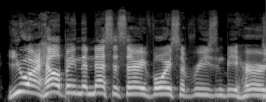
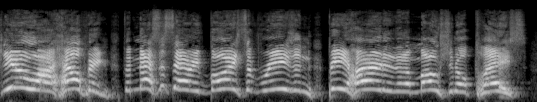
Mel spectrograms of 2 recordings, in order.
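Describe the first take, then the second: First: It is read at a moderate, restrained loudness. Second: It is shouted loudly with strong energy. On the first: The speaker calls it wrong. "You can shout better than that" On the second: The speaker calls it right. "Shout it, baby. Give the reading it deserves"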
